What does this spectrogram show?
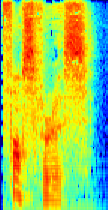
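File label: "phosphorus", British English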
